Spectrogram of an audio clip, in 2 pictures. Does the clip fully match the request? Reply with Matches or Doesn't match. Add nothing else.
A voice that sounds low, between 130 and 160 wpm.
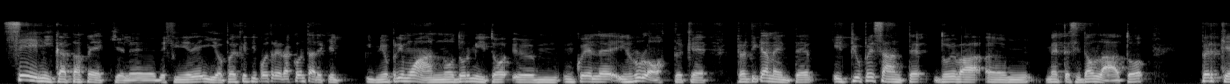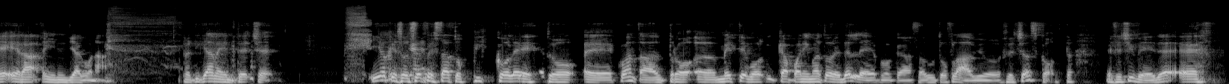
Matches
